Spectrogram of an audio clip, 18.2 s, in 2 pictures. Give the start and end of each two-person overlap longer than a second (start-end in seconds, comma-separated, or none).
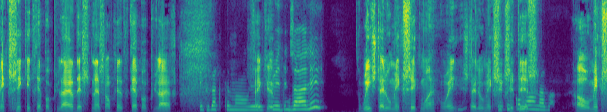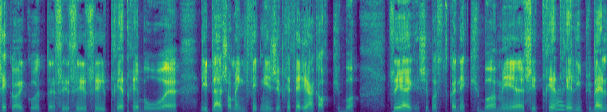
none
